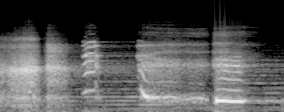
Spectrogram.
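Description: A person crying and sobbing: sharp gasping breaths, then short whimpering cries about half a second and a second in.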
